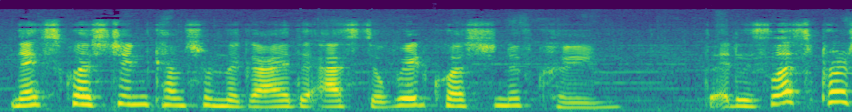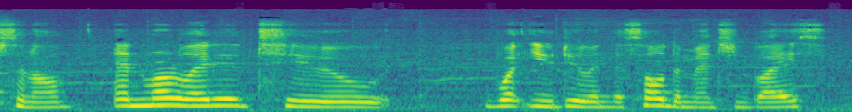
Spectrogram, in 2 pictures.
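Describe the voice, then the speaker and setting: A woman's voice: medium pitch, normal speed, faint music behind, poor audio. A woman hosting a casual scripted question show, reading out fan questions.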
